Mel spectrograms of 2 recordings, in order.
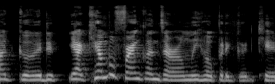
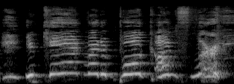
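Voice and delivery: high, slow, laughing mock shout; mocking Miller; 13 semitones higher, slower than usual. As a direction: scoff at her idea through laughter. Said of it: "And Miller's like".

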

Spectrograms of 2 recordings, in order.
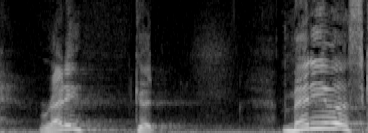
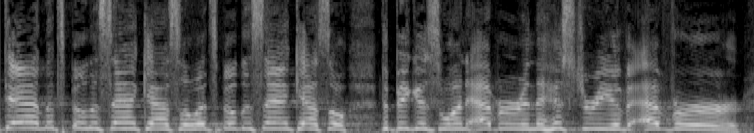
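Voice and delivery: put-on high-pitched, eager child pestering dad; excited kid; 5 semitones higher, faster than usual. Kids begging dad at the beach, excited and high-pitched. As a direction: beg like an excited kid, higher and insistent.

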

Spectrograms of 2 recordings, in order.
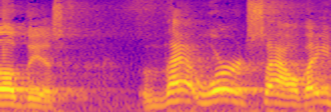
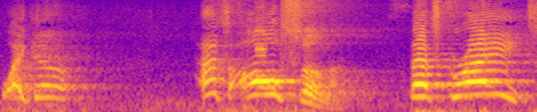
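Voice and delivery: much higher and louder, waking the crowd; rousing the crowd; 10 semitones higher, 7 dB louder than usual. Real, not acted. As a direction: fire up a sleepy congregation. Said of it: "y'all are a dead group".

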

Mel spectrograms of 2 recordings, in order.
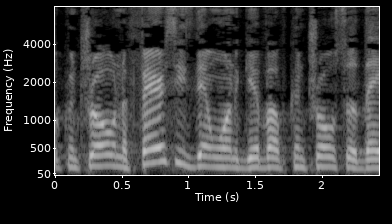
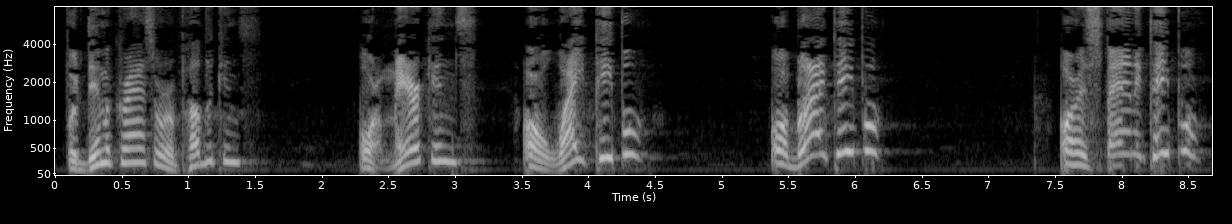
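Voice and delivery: preaching at full force; 11 semitones higher than usual. Real, not acted. Preacher to congregation, warning against loving politics over people, building to a high fervent cry. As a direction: drive the point home from the pulpit, climbing higher and higher.

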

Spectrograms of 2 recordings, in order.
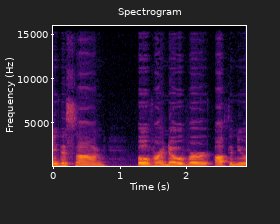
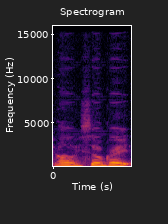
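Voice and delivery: quoting others' gushing, higher pitched; gushing praise; 7 semitones higher than usual. Retold or imitated. Friends talking up an artist to a skeptic, gushing. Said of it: "talking up this artist, like".

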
